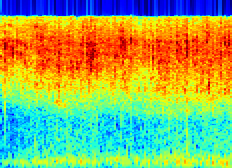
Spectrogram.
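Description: A chicken burger patty sizzling on a hot, oiled, ridged grill pan just after it has been laid down: a steady, bright hiss.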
